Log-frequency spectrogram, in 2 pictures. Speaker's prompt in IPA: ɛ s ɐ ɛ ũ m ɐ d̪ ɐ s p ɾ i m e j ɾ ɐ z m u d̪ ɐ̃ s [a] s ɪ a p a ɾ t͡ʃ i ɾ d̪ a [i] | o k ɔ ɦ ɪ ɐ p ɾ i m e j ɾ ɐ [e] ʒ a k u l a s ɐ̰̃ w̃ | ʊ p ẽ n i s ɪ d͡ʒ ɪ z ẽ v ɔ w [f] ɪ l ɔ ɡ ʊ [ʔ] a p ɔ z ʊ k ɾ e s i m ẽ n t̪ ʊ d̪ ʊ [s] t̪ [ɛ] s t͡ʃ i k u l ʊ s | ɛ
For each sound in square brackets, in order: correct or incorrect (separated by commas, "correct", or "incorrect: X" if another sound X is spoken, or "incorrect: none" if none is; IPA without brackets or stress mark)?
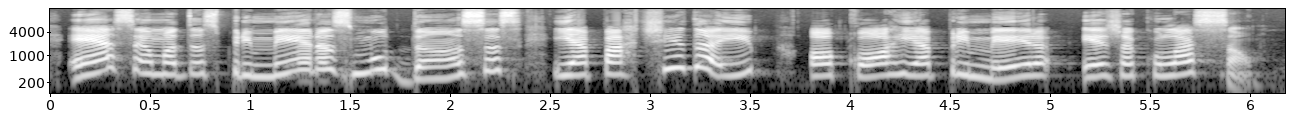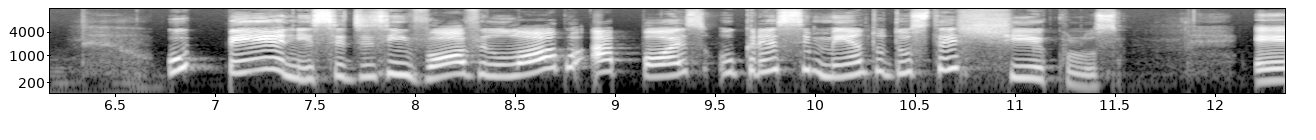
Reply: incorrect: ɐ, correct, correct, incorrect: v, correct, correct, incorrect: e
